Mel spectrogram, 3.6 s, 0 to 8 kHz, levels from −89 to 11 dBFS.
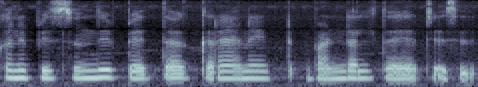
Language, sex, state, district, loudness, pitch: Telugu, female, Andhra Pradesh, Sri Satya Sai, -15 LUFS, 205 Hz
